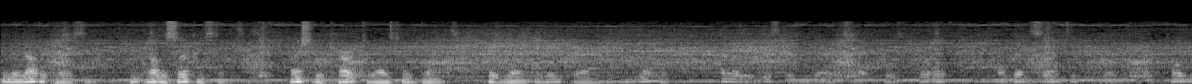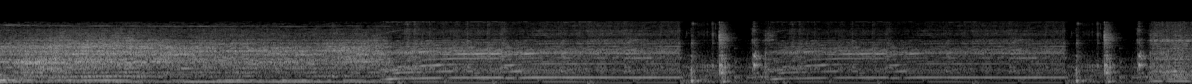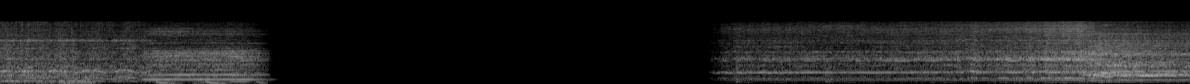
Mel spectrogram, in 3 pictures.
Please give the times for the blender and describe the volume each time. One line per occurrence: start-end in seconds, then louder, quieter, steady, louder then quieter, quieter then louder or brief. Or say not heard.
0.0-26.6 quieter
30.9-35.6 louder.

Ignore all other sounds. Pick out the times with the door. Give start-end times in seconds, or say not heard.
23.8-24.9.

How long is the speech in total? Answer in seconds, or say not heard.
12 s.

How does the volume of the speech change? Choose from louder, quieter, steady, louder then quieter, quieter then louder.
quieter.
